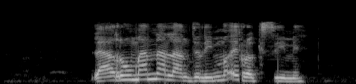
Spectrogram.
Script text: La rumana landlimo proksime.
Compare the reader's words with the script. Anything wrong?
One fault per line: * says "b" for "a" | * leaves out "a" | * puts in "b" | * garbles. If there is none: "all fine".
all fine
